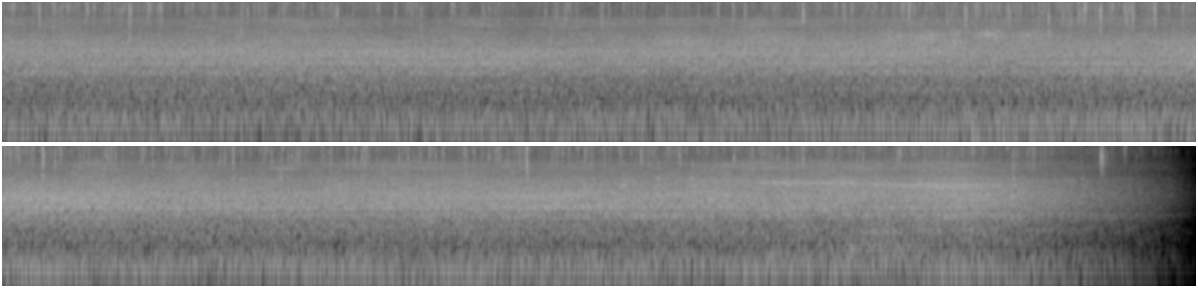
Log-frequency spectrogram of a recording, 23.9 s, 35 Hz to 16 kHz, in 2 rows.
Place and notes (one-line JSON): {"title": "Kesterenstraat, Rotterdam, Netherlands - Vessels", "date": "2021-12-29 14:30:00", "description": "A few vessels anchored close to the shore make a constant mechanic noise. You can also listen to the rain and some seagulls. Recorded with zoom H8", "latitude": "51.89", "longitude": "4.45", "timezone": "Europe/Amsterdam"}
